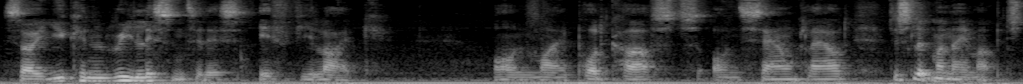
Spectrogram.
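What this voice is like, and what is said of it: English accent. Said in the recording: “I'm from England, and I understand that the accent might be a bit weird for you”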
